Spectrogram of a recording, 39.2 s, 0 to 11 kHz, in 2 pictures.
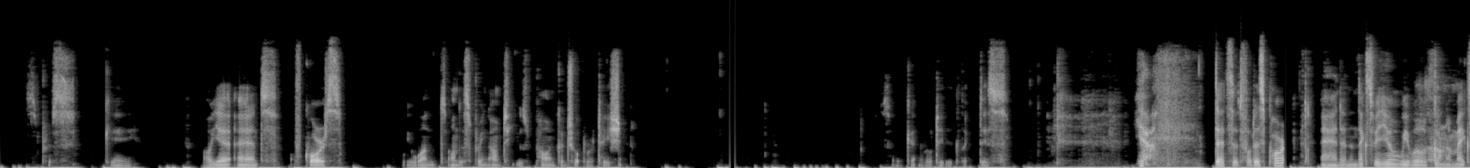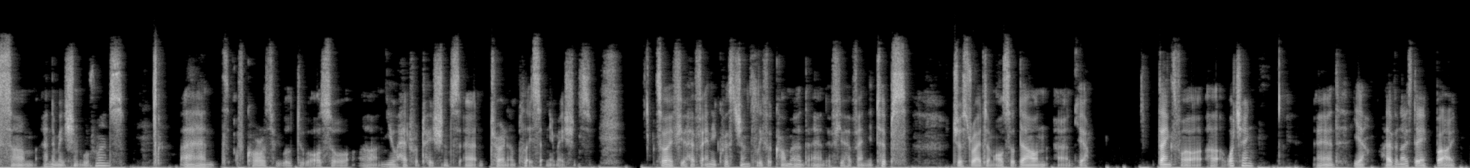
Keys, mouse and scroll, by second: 0.5 k, 3.1 Escape, 4.2 click, 10.1 k, 14.0-14.6 typing, 17.1 click, 17.2 F10.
